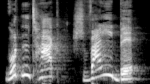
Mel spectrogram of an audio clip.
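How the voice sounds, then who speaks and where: A woman's voice: a little high, sing-song, very slow, fairly bright tone, husky, exaggerated voice. A woman doing a thin, spiteful mosquito. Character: spiteful mosquito that dislikes humans.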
